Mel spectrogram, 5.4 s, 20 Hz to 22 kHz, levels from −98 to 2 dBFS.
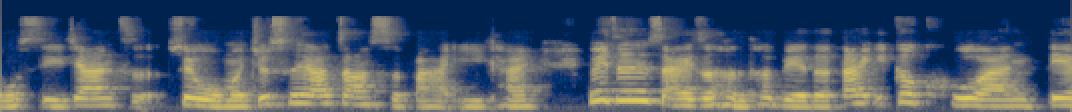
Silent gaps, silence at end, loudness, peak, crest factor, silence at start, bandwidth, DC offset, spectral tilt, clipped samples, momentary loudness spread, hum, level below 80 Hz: none; 0 s; -19 LUFS; -6 dBFS; 14 dB; 0 s; 13 kHz; under 0.1%; -4.5 dB/octave; under 0.1%; 7 LU; none; -70 dBFS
